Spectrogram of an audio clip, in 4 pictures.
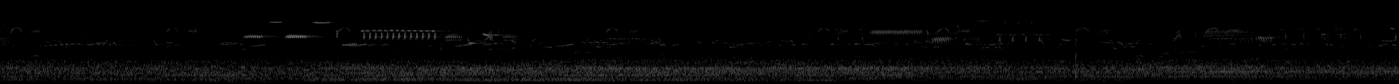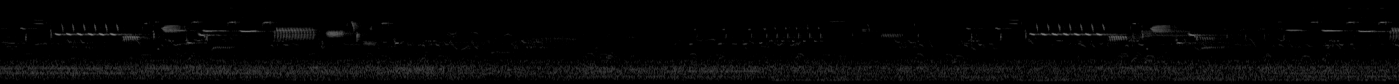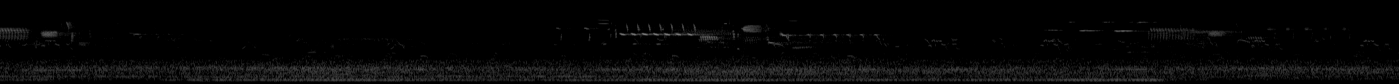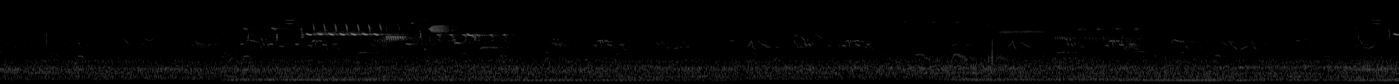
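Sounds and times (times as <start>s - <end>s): faint low hum: 0.0s - 55.9s
songbird singing: 0.0s - 55.9s.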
